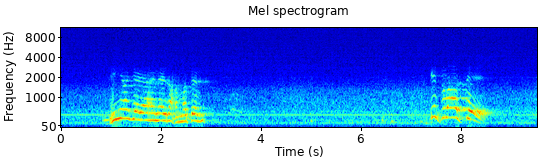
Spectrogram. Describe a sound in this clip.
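An elderly man sings out a long, wavering line into a microphone, pausing between phrases.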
